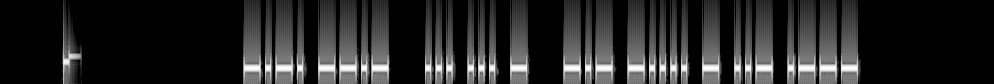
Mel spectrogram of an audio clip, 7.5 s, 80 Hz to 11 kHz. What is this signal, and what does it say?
Morse code, heard as a keyed tone, about 32 wpm, 700 Hz. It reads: CQ SST K6TUJ
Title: K1USN SST QSO Practice - 30wpm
